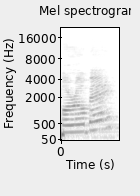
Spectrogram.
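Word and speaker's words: Orobae: Orobe. It's O-R-O and then Bay, B-A-E.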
